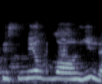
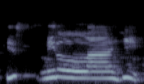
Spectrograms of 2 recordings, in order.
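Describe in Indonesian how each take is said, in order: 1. Huruf L pada Allah dibaca tebal dan penuh. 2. Huruf L pada Allah dibaca tipis dan ringan. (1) "Tidak boleh Bismillahi, tidak boleh ya" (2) "maka bacanya Bismillahi tipis"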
